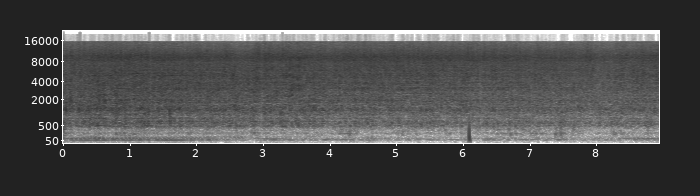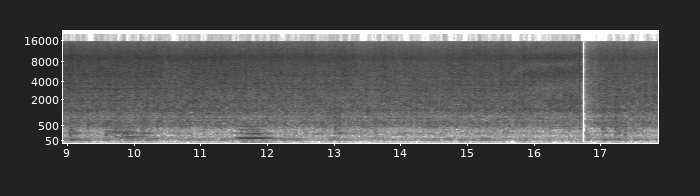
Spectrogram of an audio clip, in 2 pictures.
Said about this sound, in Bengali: তেল গরম হয়ে গেছে আমি এবার সবজিগুলো দিয়ে দিচ্ছি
